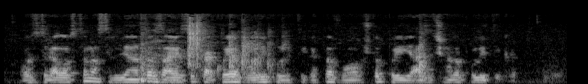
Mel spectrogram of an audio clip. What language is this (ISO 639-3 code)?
mkd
